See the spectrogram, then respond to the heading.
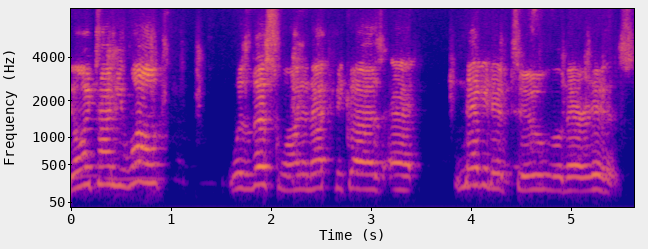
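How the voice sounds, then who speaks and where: A man's speech has ordinary pitch variation and a moderate pace. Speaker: middle school math teacher. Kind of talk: classroom lesson. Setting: classroom, recorded video with remote students. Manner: instructional, stern at times.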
